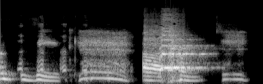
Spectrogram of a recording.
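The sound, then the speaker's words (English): A yoga teacher's dog, kept as a yoga mascot, lets out a quick series of loud, yelping barks with a honking, whine-like tone, ending in a sharper, louder bark and a short final yip. “is my yoga dog mascot.”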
